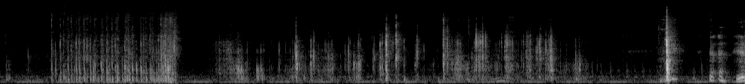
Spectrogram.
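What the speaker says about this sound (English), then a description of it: "Got some good shuffling in here." Playing cards shuffled several times in quick riffling bursts, close by, with a steady low hum underneath and a sharp click near the end.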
